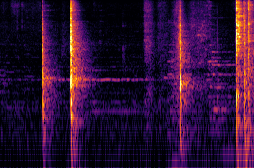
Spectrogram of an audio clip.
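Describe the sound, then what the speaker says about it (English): A kitchen knife cuts an eggplant into rounds on a board, producing four or five sharp, separate chopping knocks at uneven intervals with quiet pauses between. "slice our eggplant"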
